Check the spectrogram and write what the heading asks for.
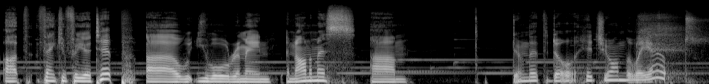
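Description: A man's voice: fairly high pitch, normal speed, creaky, a little mellow. A man voicing a squeamish, apologetic, fussy newspaper writer in a tabletop game, with a hesitant stammer. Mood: brisk, squeamish. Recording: background music under the voice.

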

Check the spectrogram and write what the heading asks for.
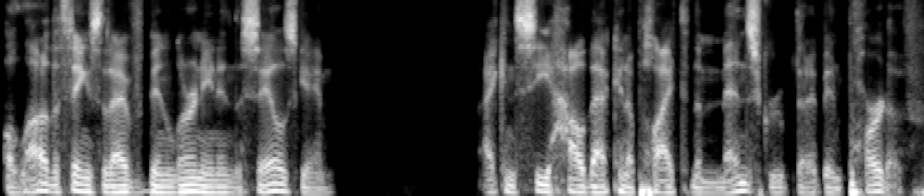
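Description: A man's voice: low voice, fairly even intonation, a little fast, darkish tone, no room sound, studio quality. A man in his forties talking loosely and candidly, swearing and laughing easily. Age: 40s. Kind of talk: casual chat.

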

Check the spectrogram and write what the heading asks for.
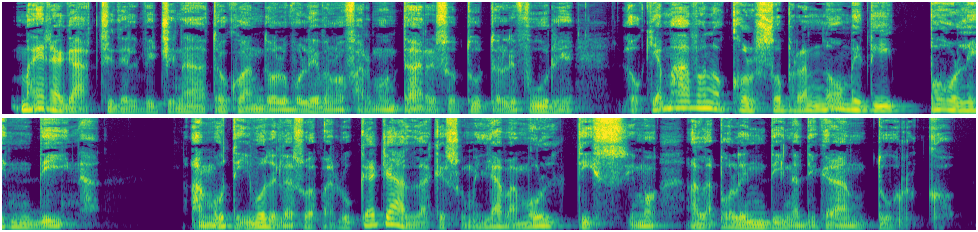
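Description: Gravelly man reading a storybook aloud. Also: low voice, moderate pace. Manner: expressive, animated narration. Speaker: narrator.

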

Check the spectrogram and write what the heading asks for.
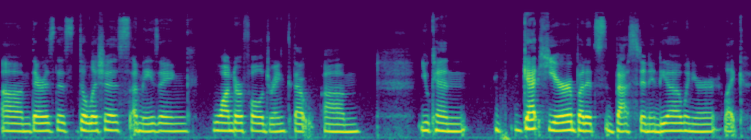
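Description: A woman's voice: on the low side, warm tone. A young woman co-hosts a podcast in a loose, conversational way. She rambles a little, fills gaps with um and like, and laughs easily. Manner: chatty, laughs often, many fillers. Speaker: podcast co-host. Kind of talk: casual chat.

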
